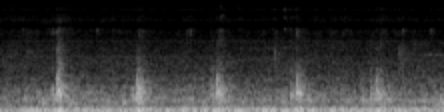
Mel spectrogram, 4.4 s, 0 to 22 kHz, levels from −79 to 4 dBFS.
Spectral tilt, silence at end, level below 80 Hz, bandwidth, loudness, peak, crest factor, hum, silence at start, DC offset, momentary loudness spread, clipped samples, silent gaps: -9 dB/octave; 0 s; -28 dBFS; 15.5 kHz; -24 LUFS; -4 dBFS; 18 dB; none; 0 s; under 0.1%; 5 LU; under 0.1%; none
